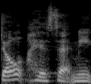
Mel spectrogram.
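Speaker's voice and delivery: ordinary delivery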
